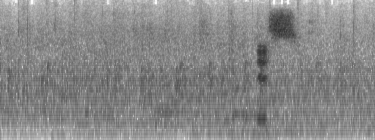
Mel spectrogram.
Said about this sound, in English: Spencer Barrow gets a hand from the crowd as he is attended to by his teammates and his coaches.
